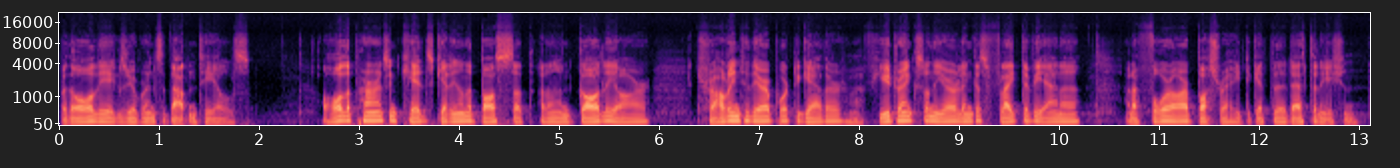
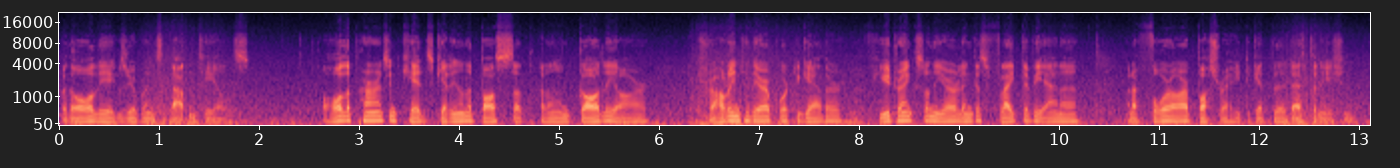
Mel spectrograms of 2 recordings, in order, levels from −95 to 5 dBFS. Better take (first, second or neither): first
